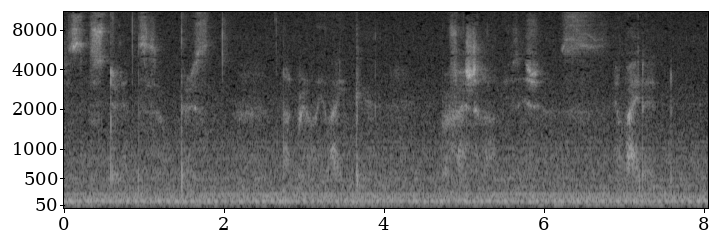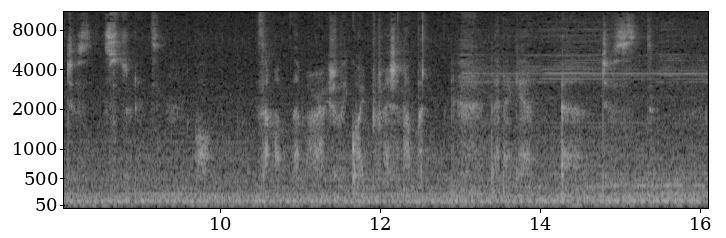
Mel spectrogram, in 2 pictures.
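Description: A woman whispering close to the microphone, a continuous breathy ramble of hushed syllables, over a steady low hum.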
